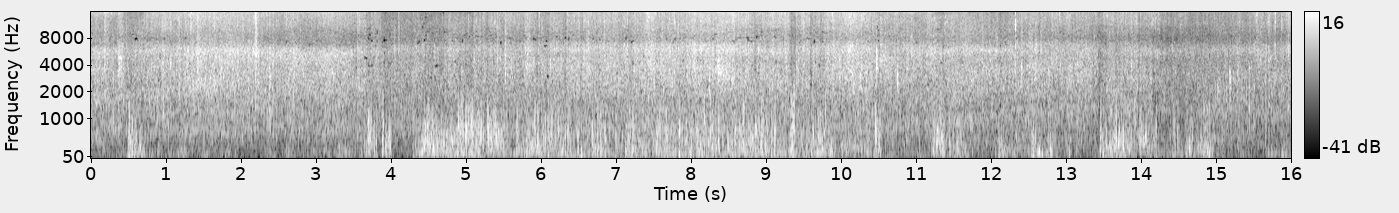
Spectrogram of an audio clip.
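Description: Turbulent water rushing through the tailwater below a dam, with wind buffeting the microphone in uneven gusts, strongest from about four to ten seconds in and again near the end.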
